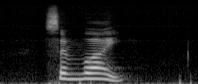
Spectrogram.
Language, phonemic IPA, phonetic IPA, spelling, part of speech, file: Tamil, /tʃɛʋːɑːj/, [se̞ʋːäːj], செவ்வாய், proper noun / noun, Ta-செவ்வாய்.ogg
- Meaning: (proper noun) the planet Mars; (noun) 1. Tuesday 2. red lips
